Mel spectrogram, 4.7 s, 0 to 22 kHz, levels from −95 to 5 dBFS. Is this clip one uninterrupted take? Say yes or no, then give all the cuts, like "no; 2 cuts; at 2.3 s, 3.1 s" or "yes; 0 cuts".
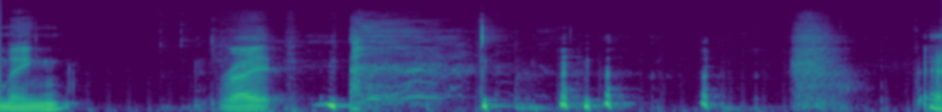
yes; 0 cuts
